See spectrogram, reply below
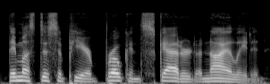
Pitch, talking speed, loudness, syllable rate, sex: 145 Hz, 135 wpm, -18 LUFS, 6.0 syllables/s, male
